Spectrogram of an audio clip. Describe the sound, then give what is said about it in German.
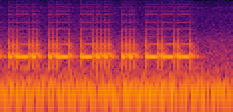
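A steady electronic tone from an online Morse code translator website keys on and off in Morse code, a run of short and long mid-pitched beeps in uneven groups over a low background hum, with no voices. “Es ist ein Morse Code Translator von auf einer irgendeiner Sa beliebigen Seite”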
